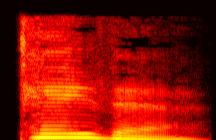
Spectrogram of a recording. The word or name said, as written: Teide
